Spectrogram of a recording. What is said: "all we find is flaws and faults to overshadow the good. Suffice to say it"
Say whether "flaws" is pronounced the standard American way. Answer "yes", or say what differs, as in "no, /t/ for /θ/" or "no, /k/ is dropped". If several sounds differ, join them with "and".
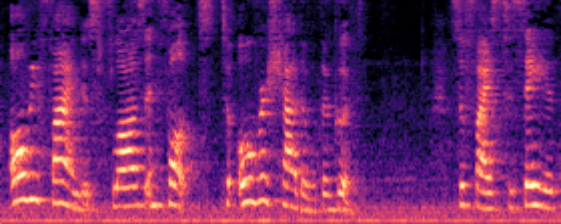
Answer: yes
